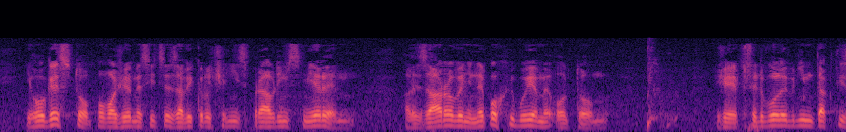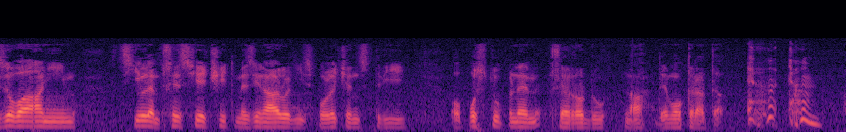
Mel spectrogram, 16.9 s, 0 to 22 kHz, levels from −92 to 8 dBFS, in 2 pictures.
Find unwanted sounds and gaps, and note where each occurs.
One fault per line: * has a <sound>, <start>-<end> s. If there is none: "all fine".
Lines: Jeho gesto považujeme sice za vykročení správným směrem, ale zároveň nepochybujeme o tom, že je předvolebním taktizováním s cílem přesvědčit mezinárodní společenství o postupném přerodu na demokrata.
* has a thud, 6.5-6.8 s
* has a cough, 15.9-16.7 s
